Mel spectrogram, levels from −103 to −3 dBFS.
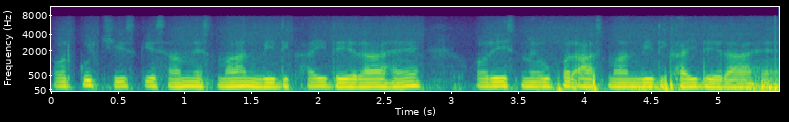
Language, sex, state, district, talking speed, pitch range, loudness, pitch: Hindi, male, Himachal Pradesh, Shimla, 220 wpm, 120-130 Hz, -14 LUFS, 125 Hz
